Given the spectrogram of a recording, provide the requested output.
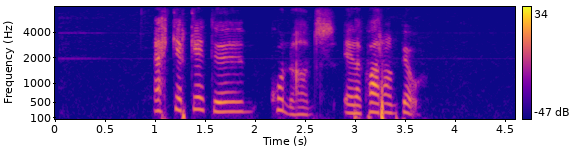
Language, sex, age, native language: Icelandic, female, 20-29, Icelandic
